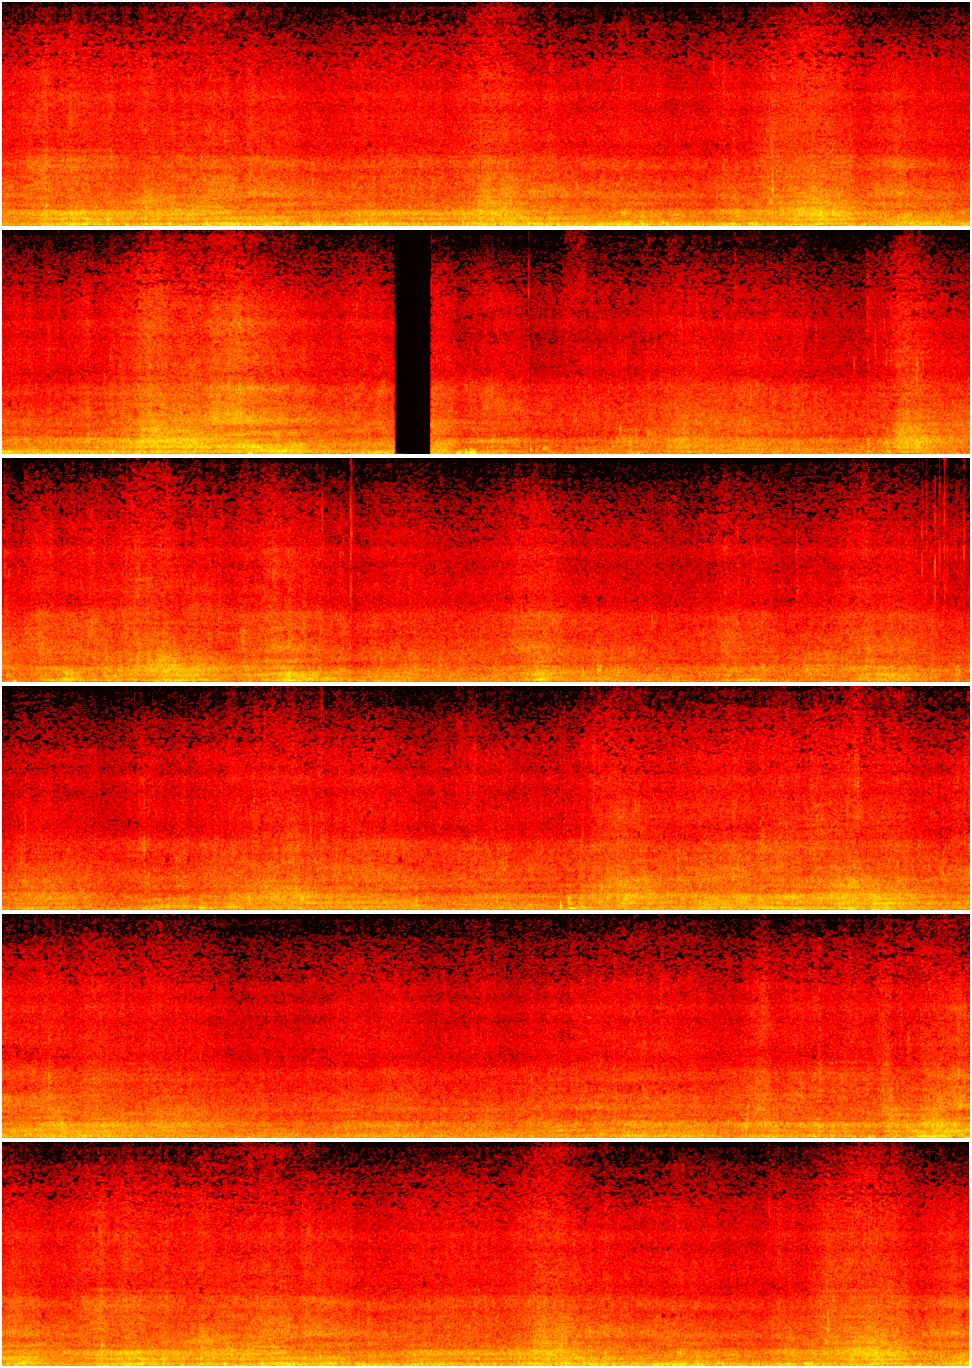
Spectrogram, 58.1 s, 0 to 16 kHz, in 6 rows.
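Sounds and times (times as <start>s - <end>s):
ocean waves washing on beach: 0.0s - 58.0s.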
